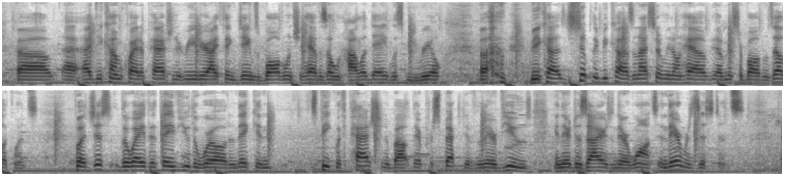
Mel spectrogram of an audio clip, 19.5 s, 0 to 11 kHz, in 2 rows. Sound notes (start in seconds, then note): 5.8 chuckles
